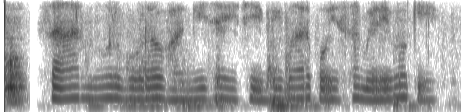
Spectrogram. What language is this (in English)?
Odia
